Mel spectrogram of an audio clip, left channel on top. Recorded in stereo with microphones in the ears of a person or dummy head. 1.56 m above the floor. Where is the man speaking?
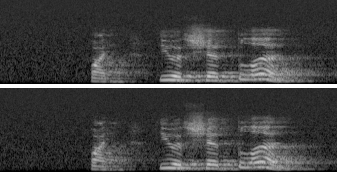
5° right (ahead or behind), 3 m.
